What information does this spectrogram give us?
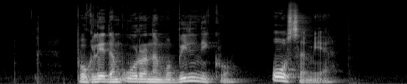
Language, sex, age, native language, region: Slovenian, male, 30-49, Slovenian, Central Slovenia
